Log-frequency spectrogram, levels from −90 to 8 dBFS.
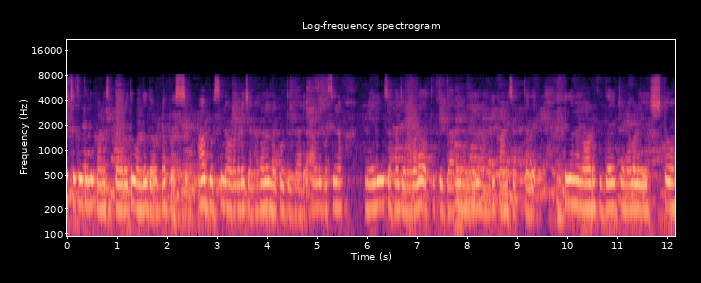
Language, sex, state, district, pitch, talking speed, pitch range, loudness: Kannada, female, Karnataka, Dakshina Kannada, 205 Hz, 130 wpm, 200-215 Hz, -15 LUFS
